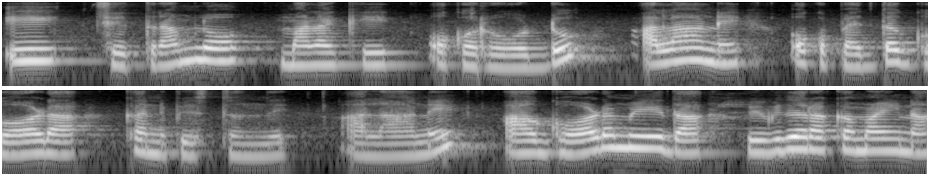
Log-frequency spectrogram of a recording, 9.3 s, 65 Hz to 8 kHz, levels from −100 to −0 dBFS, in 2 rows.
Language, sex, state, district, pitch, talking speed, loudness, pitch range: Telugu, female, Andhra Pradesh, Anantapur, 225 Hz, 105 wpm, -18 LUFS, 210-270 Hz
